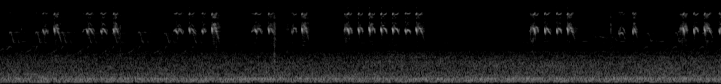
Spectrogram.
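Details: Very vocal eaglet at the Berry College nest in January 2022, crop full, calling as its mother readies stiff prey from the pantry. Thin shrill peeps in irregular rapid groups over continuous low background noise.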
